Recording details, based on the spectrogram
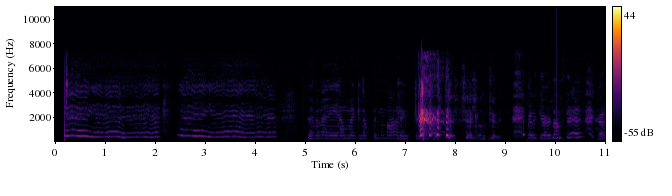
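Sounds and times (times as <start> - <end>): woman humming: 0.2 - 4.5.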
